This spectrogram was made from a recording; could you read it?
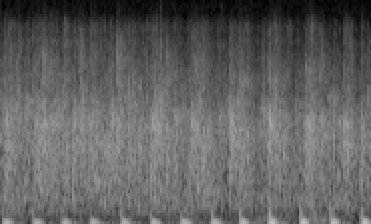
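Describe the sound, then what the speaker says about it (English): An audience at a panel event applauds the panelists, a steady wash of clapping with distinct near hand claps at a regular pace, no speech. "definitely one more round of applause for these amazing panelists"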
